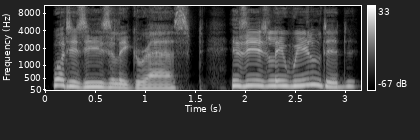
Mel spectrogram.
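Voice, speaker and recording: A man voicing an aged, frail, haughty grandmaster sorcerer in a dramatic fantasy reading, hissing slowly with sly menace. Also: sits high, animated, a little mellow, no room sound, clean studio sound, voice pushed up. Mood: sly musing. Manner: hissing, slow and deliberate.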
